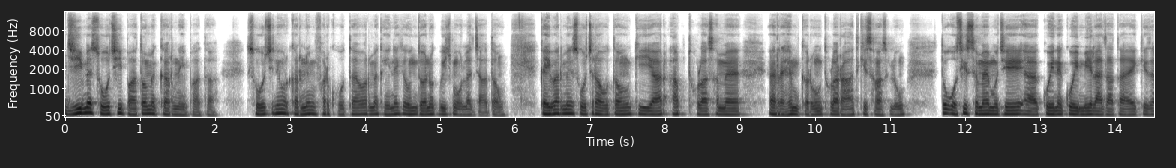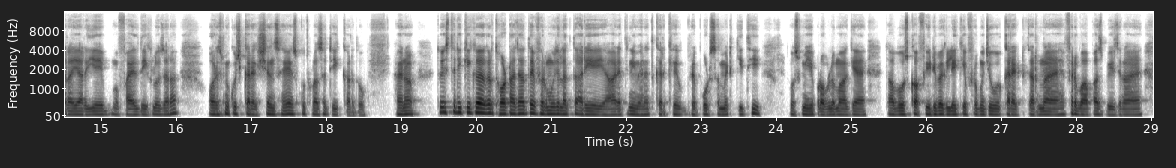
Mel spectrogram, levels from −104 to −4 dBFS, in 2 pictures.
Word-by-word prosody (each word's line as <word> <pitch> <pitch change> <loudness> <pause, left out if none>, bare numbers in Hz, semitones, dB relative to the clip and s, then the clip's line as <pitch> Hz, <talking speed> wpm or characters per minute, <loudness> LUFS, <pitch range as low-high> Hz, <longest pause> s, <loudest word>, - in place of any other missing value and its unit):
जी, 125 +7 +7
मैं 165 +1 +8
सोच 125 -5 +3
ही - - +5
पाता 100 +5 0
हूँ, 130 - +3
मैं 130 - +1
कर 105 -2 0
नहीं 95 -2 -3
पाता। 90 0 -9 0.5
सोचने 120 +5 +1
और 145 -2 +2
करने 115 +2 +2
में 125 - +1
फ़र्क 120 -1 -5
होता 105 +2 -5
है 110 - 0
और 120 0 -1
मैं 120 0 -1
कहीं 105 -3 -3
न 120 +2 +1
कहीं 120 -2 0
उन 115 +1 +2
दोनों 110 +1 +1
के 110 - -19
बीच 110 +1 -3
में 110 - -1
उलझ 95 -1 -4
जाता 85 +1 -6
हूँ। 90 +2 -8 0.5
कई 120 -1 +6
बार 135 +1 +4
मैं 140 - +3
ये - - +3
सोच 125 -1 +1
रहा 120 -3 +3
होता 105 +2 -2
हूँ 115 +1 +2
कि 115 -2 +1
यार 110 +2 +1
अब 120 0 -3
थोड़ा-सा 105 +1 -1
मैं 105 -1 +2 0.4
रहम 110 0 +2
करूँ, 100 +1 -1
थोड़ा 105 -2 +1
राहत 95 +2 -2
की - - -1
साँस 100 0 -2
लूँ। 100 +1 -4 0.5
तो 150 -1 +3
उसी 130 +6 +3
समय 120 -2 +5
मुझे 120 +1 +4
अ, 105 -3 +2
कोई 115 -2 +4
न 115 - +4
कोई 115 -3 +4
मेल 110 +1 +3
आ 105 - +3
जाता 100 0 -3
है 100 0 0
कि 110 - -5
ज़रा 105 0 0
यार 105 -1 +1
ये 105 +1 0 0.3
फाइल 100 0 0
देख 100 0 -5
लो 110 - -2
ज़रा 110 +7 -2 0.4
और 110 -2 +2
इसमें 125 +5 -2
कुछ 125 -2 +1
करेक्शंस 110 +2 +1
हैं 120 +2 +2
इसको 125 +1 -4
थोड़ा-सा 105 +2 -4
ठीक 100 - -6
कर 90 - -6
दो, 90 0 -12 0.4
है 110 - +3
ना? 115 0 +3 0.4
तो 180 - 0
इस 180 0 -1
तरीके 170 -2 +1
का 165 0 +8
अगर 150 0 +4
थाॅट 125 +1 +4
आ - - +4
जाता 135 +2 +3
है - - +5
फिर 130 -2 +1
मुझे 125 +1 +2
लगता 115 -1 -1
है - - +2
अरे 110 - +1
यार! 100 +1 0
इतनी 110 0 -2
मेहनत 100 +1 -4
करके 110 - -4
रिपोर्ट 105 0 -6
सबमिट 105 +1 -3
की 110 - -4
थी, 125 +2 -3 0.4
उसमें 110 - -2
ये 105 - +2
प्रॉब्लम 105 0 -1
आ 100 - +2
गया 100 +1 0
है। 100 - 0 0.3
तो 110 - -2
अब 105 - -1
उसका 110 0 +2
फ़ीडबैक 115 -1 0
लेके 110 +1 +1
फिर 110 -2 -6
मुझे 110 +1 -1
वो 105 -1 0
करेक्ट 100 -2 0
करना 105 0 0
है, 100 +1 +1
फिर 125 +2 0
वापस 105 0 0
भेजना 100 +1 -3
है। 100 +2 -1
110 Hz, 260 wpm, -24 LUFS, 105-120 Hz, 0.5 s, मैं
